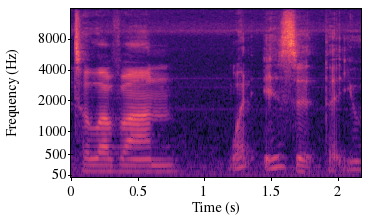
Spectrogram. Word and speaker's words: Laban: just a note here i'm going to pronounce his name as lavon because that's the um how the hebrews pronounced but perhaps you are familiar with him being called laban but those are the same the same people jacob approaches lavon and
